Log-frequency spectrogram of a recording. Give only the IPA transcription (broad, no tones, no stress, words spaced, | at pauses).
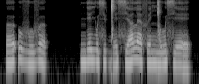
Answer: ɵʔu vuvɵ | nʲejusʲuɡ͡ǀe sʲɛɐ̯lɛfe ŋ͡ǀu sʲe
